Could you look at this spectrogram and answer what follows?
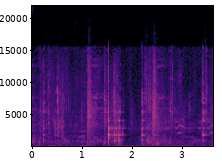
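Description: A chicken and potato casserole is tossed with seasonings: a utensil stirs and scrapes steadily against a dish, with frequent clinks and soft knocks, close and moderately loud.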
